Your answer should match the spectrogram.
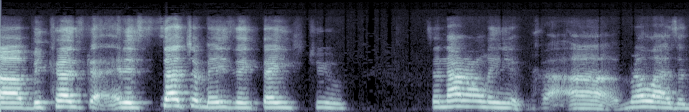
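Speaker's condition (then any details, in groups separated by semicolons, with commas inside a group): Cerebral palsy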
